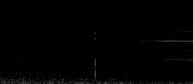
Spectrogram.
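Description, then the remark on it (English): A soft click, then a steady reference pitch note from a Google smart speaker sounds faintly in the last stretch, holding one even tone against a quiet hum. “I just want to play a note, Google.”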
